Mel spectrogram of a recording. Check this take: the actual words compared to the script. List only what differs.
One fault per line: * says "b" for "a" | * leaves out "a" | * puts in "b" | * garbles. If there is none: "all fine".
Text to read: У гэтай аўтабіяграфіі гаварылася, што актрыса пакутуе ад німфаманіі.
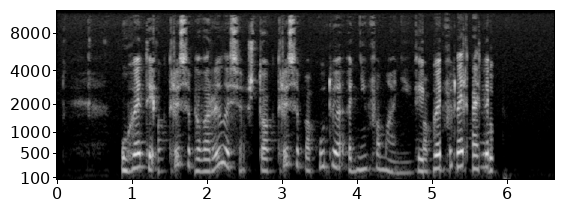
* says "актрыса" for "аўтабіяграфіі"
* garbles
